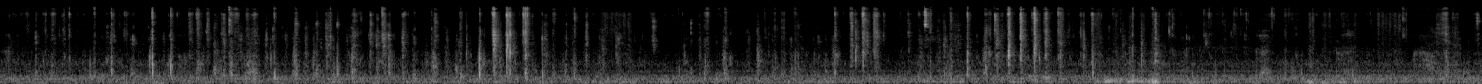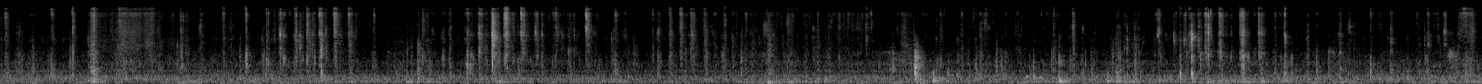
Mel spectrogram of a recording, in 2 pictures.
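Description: Close-up eating sounds: fingers squishing and mixing rice with curry gravy on a platter, with wet chewing and lip-smacking, a dense run of irregular small clicks and smacks.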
